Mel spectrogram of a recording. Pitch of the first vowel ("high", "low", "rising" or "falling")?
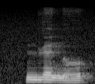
falling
